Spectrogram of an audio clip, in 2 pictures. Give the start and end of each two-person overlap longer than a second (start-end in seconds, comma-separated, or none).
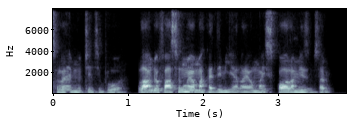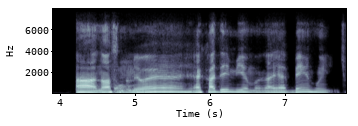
none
